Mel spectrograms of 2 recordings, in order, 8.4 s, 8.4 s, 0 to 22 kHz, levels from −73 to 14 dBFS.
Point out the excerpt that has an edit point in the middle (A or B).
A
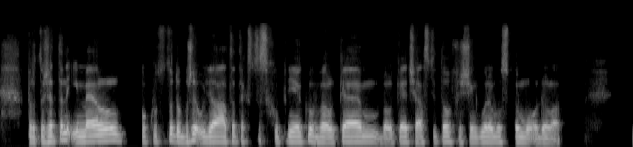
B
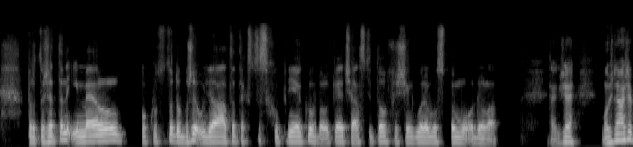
B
